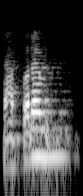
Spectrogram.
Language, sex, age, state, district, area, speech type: Odia, male, 18-30, Odisha, Subarnapur, urban, conversation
